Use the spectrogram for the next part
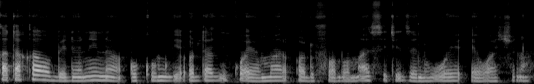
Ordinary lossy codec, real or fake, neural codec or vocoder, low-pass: none; fake; vocoder, 44.1 kHz, 128 mel bands, Pupu-Vocoder; none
